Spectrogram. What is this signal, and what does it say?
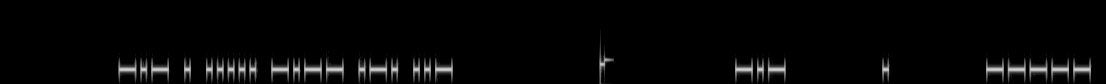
Morse code, heard as a keyed tone, about 22 wpm, spaced as for 14 wpm, 700 Hz. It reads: KE5YRU KE0
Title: USA Call Signs - 6x Character Spacing - 22wpm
